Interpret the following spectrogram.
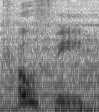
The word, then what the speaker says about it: Ko-fi: That's right, it's Ko-fi. I now know the official pronunciation.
